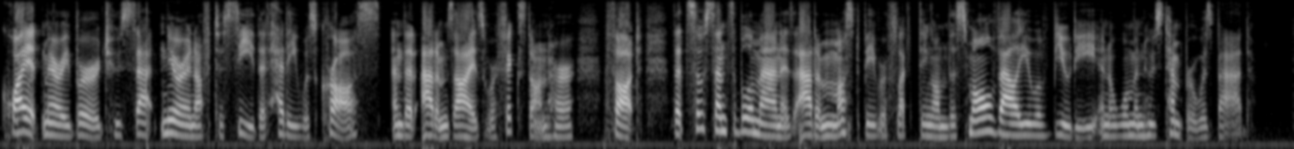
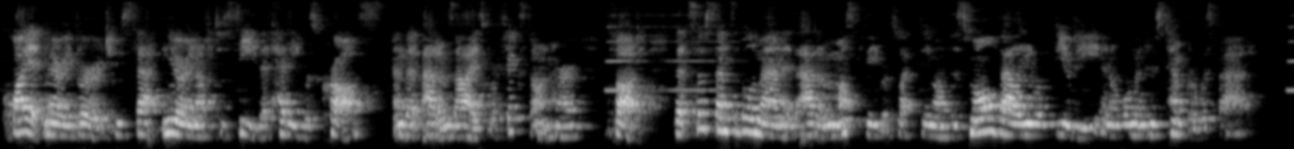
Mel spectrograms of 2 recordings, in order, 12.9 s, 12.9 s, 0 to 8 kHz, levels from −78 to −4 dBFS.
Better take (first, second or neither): first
